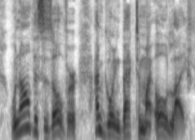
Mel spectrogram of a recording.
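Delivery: neutral, plain, unmarked reading voice. Showing how an audition line was read, in a neutral voice. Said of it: "that's like my neutral voice".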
